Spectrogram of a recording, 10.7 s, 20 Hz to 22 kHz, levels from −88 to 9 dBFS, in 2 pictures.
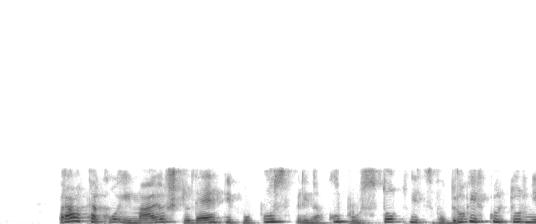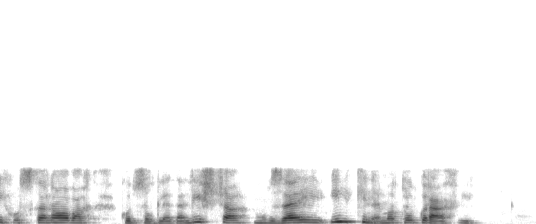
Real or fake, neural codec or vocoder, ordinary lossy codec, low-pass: fake; codec, 24 kHz, 6 kbps, HILCodec; none; 5.4 kHz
